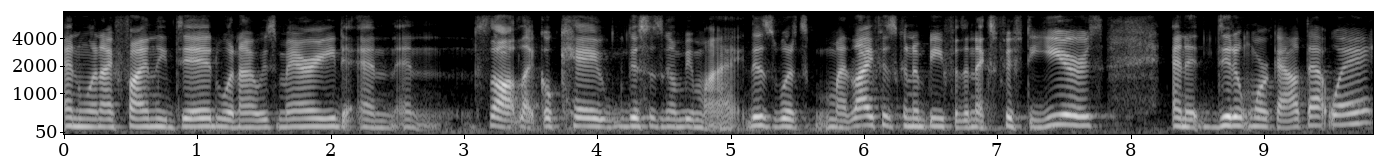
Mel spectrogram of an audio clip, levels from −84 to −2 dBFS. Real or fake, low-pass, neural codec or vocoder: real; 7.2 kHz; none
